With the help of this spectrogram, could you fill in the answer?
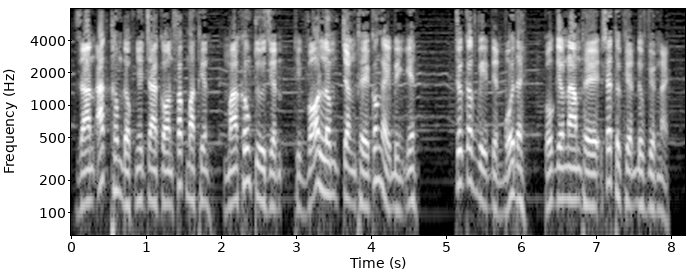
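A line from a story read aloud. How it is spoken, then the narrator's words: Seething resentful. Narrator (Vietnamese): tức tối không giản được, hậm hực nói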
